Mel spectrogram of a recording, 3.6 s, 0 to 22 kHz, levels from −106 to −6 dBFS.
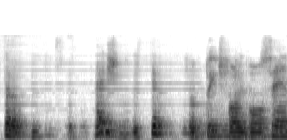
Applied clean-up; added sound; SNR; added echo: neural mask model DeepFilterNet 3.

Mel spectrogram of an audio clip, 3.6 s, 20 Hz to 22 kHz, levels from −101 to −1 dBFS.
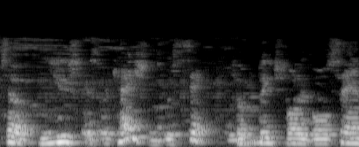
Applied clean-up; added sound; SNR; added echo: classical method WPE with log-MMSE.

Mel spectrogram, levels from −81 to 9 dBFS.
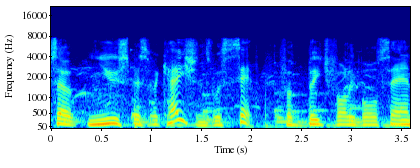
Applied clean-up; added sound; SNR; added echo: none; none; none; none.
